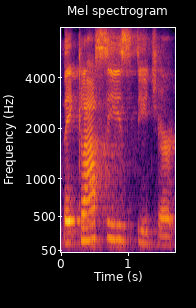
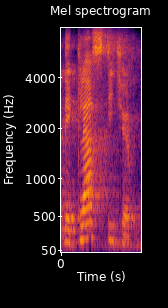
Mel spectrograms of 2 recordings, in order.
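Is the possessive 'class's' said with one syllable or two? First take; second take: two; one. First: Class's is said as two syllables, like classes. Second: Class's is said as one syllable, like class. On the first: The speaker calls it right. "para que me entiendan la posesión, yo voy a decir" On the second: The speaker calls it wrong. "si yo le pongo otra S y no la pronuncio diferente, no va a sonar"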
